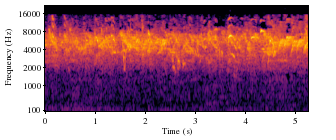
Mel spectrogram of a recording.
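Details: Oriental white-eye in harsh, rapid chirping meant to provoke other birds: unbroken high-pitched twitters and quick trills, about two notes a second standing out, over very little background sound.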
